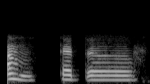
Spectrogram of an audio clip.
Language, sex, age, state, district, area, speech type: Sanskrit, female, 30-45, Maharashtra, Nagpur, urban, conversation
